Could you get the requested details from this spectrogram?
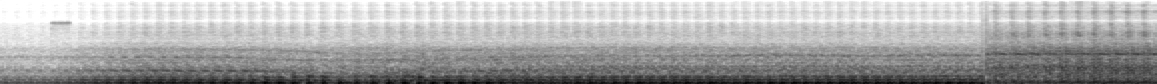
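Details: Citroen Mehari air-cooled engine idling after an exhaust leak was sealed, running without its fan in a cold garage; catches and settles into an even, low putter with no puffing or ticking from the exhaust, healthy.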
